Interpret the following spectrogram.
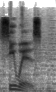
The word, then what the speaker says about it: CIWS: It's pronounced SE whiz.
